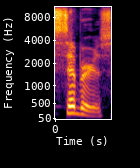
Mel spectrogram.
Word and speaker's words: SBIRS: Yes, that's how it's actually pronounced, turns out. Okay, so it is SBIRS.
